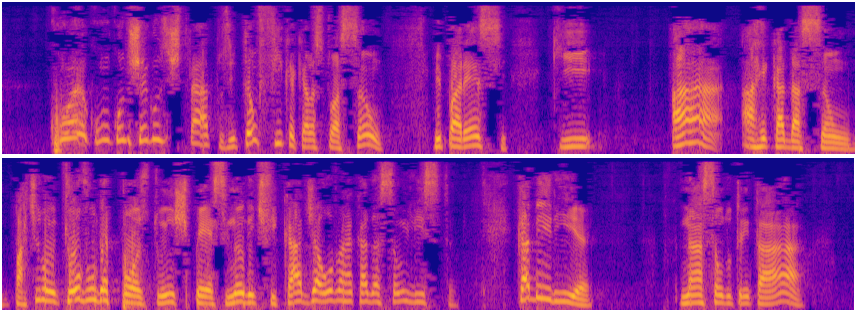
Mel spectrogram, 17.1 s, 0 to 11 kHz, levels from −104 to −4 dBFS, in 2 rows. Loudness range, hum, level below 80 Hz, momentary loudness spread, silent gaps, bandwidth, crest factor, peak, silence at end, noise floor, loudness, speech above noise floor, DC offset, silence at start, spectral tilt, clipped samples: 5 LU; none; -52 dBFS; 9 LU; none; 10.5 kHz; 16 dB; -10 dBFS; 0.5 s; -69 dBFS; -26 LUFS; 43 dB; under 0.1%; 0.5 s; -4.5 dB/octave; under 0.1%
